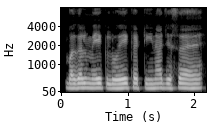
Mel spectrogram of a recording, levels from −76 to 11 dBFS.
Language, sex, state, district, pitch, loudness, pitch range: Hindi, male, Jharkhand, Ranchi, 160 Hz, -13 LUFS, 155-165 Hz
